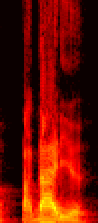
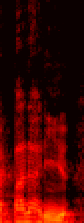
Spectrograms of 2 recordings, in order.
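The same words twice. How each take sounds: First: "padária" with the stress moved onto DÁ; "padária" stressed on the second syllable, "ria" unstressed; wrong stress. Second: Said in the usual way. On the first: Shown as a demonstration. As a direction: say "padária" as pa-DÁ-ria, as a doubting question. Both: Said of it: "Eu falo uma padária?".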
